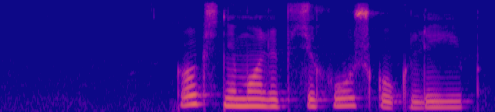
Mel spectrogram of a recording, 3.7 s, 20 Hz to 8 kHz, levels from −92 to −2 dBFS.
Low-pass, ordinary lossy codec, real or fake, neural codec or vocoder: 7.2 kHz; none; real; none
